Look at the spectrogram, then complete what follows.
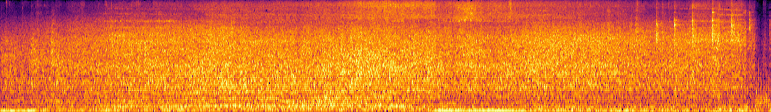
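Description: City street traffic noise. A passing vehicle's engine hums steadily for several seconds and drops slightly in pitch as it goes. Low wind rumbles on the microphone come near the start and again midway.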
